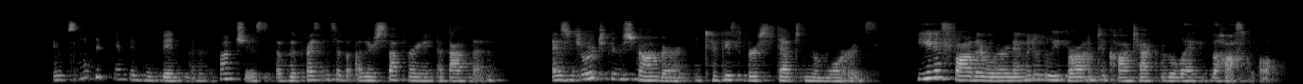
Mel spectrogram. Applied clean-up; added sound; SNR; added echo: neural mask model DeepFilterNet 3.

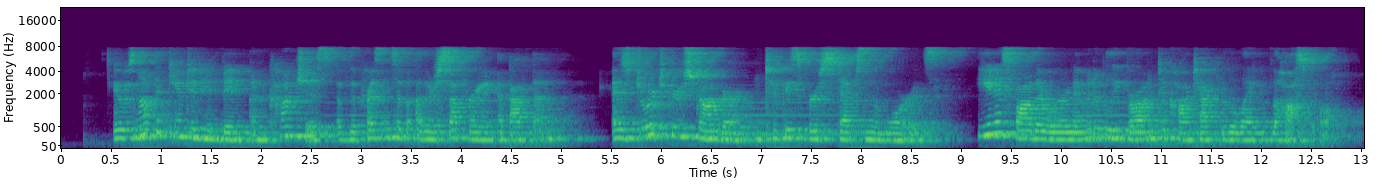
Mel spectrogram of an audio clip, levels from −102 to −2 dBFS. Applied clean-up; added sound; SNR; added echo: neural separator model SepFormer DNS4.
